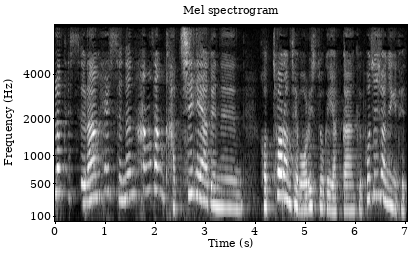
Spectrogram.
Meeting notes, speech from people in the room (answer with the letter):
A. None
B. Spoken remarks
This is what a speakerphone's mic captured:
B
